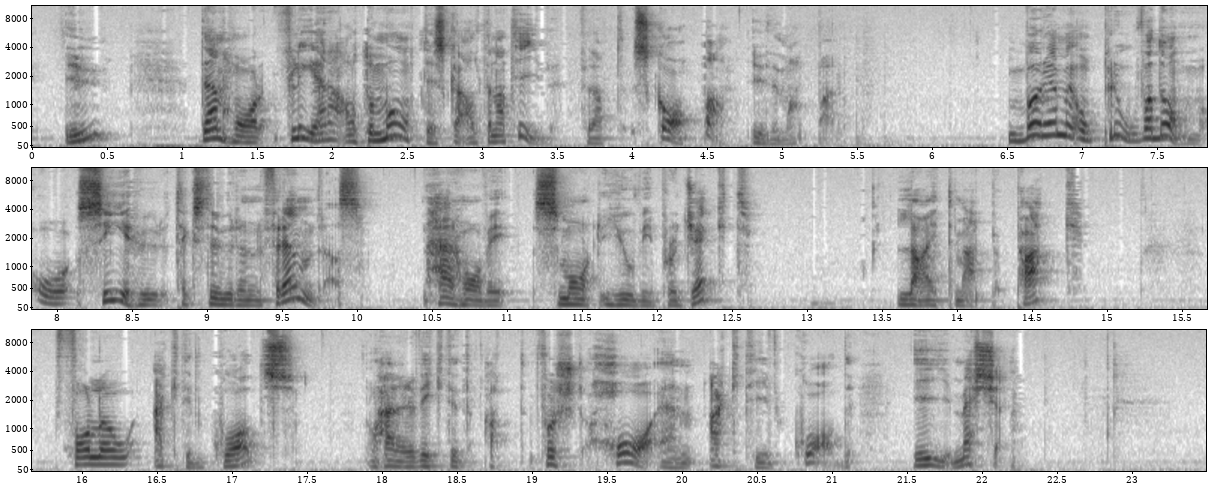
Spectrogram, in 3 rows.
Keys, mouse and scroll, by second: 1.0 space, 1.2 scroll down 1, 1.6-4.7 shift+middle drag, 5.6 u, 7.0 a, 10.2 u, 11.5 click, 12.3 click, 13.3 ctrl+z, 13.7 u, 14.2 click, 14.8 Return, 15.5 u, 16.4 click, 17.4 click, 21.3 shift+click, 21.4 shift+double click, 22.0 u, 22.2 click, 22.5 click.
